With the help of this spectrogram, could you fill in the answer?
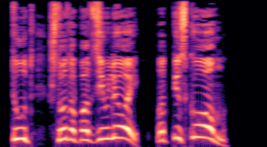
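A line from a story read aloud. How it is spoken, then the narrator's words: Prisoner shouting. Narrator (Russian): выкрикнул другой заключенный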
